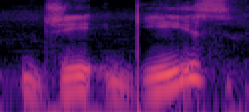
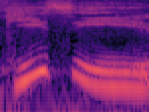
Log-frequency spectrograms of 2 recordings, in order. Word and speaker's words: Giese: I got Geese. That's Giese. That's John Giese. Nobody can pronounce his name right, so don't feel bad. Okay. All right. Yeah. I'm not trying to be rude. I honestly. It's Giese, but nobody knows that.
